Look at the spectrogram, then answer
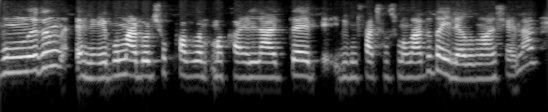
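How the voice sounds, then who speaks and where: Here a woman with a normal speaking voice talks at a fairly high pitch and a moderate pace. Her pitch variation is ordinary, and there are hardly any pauses. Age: 20s. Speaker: magazine team member, live stream moderator. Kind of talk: live stream panel discussion.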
